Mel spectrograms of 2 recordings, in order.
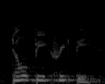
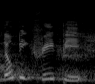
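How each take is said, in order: First: Hushed whisper for a joke; whispered aside. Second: Said in the usual way. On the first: Real, not acted. Pastor advising the congregation, in a joking whisper. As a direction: whisper it like a secret. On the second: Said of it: "repeat of the advice".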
